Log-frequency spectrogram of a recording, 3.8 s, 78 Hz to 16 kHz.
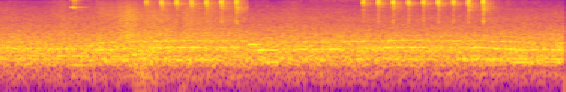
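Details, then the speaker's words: Phacoemulsification of a relatively soft nucleus, using a direct vertical chop, in a 65-year-old woman with phacomorphic glaucoma who presented with pressure of 60: faint steady hiss with two runs of short rapid handpiece ticks as fragments are emulsified. "Just go in and bury the phaco tip into the substance of the nucleus, do a direct vertical chop and then subsequently divide into smaller fragments and then emulsify each of them in a very controlled manner."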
